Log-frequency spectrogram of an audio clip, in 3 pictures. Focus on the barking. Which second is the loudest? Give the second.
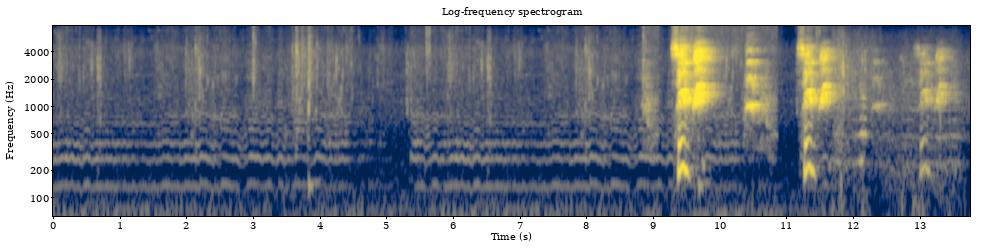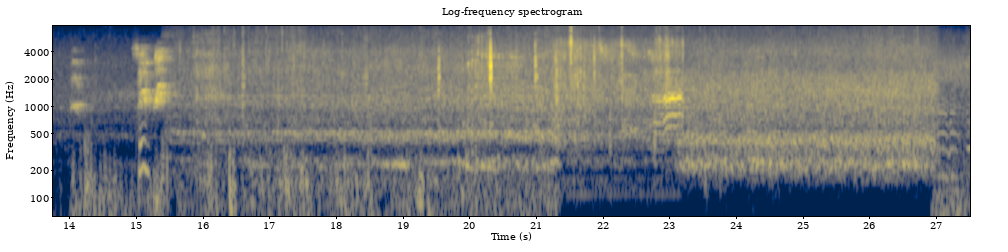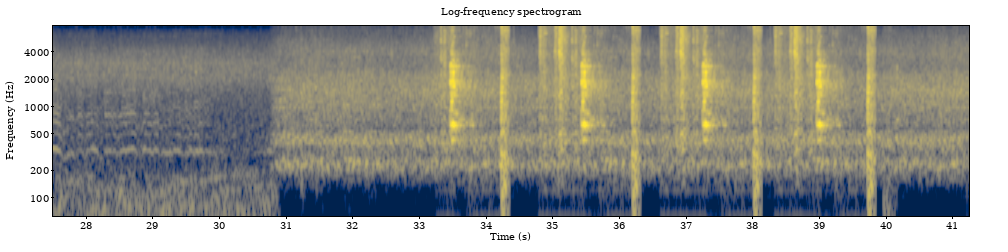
10 s.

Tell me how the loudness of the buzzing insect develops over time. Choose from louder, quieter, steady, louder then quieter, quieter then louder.
louder.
